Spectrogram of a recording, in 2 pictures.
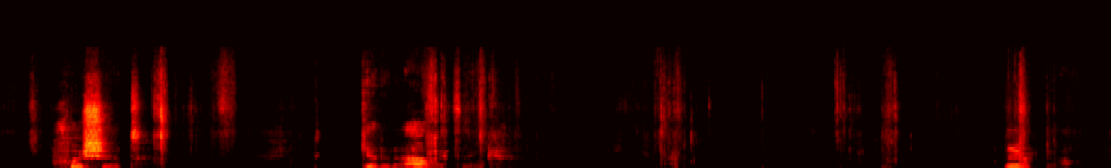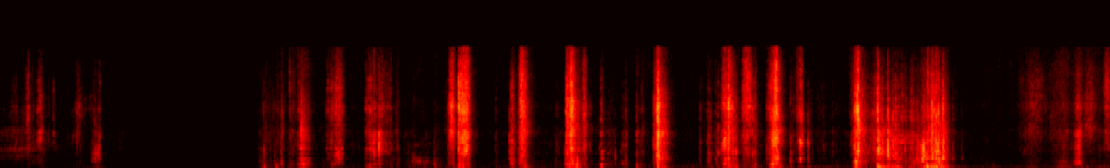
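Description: A cardboard box rubs and scrapes as hands turn it over.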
